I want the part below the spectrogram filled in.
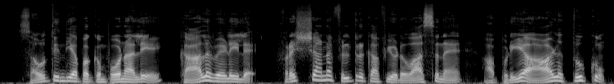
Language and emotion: Tamil, happy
